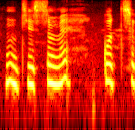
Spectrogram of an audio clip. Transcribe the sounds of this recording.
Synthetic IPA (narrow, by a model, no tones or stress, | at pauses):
d͡ʒɪsmẽ | kʊt͡ʃʰ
